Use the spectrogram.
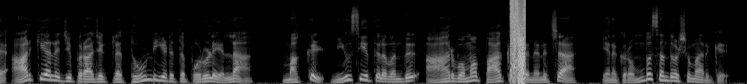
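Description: At 5.10 to 5.25 s, just after "மக்கள் மியூசியத்துல வந்து ஆர்வமா" and before "நினைச்சா எனக்கு", the decoder assembles samples from the wrong bytes, turning rapidly varying low-order bits into the dominant part of each value. For about 0.15 s the speech becomes a burst of loud, harsh broadband noise.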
